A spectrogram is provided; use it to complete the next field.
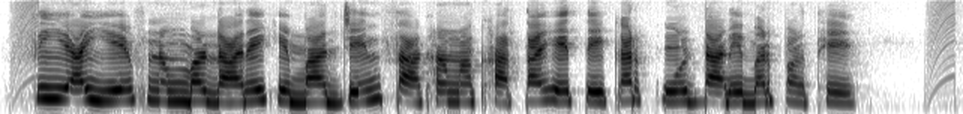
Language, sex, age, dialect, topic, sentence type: Chhattisgarhi, female, 18-24, Central, banking, statement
